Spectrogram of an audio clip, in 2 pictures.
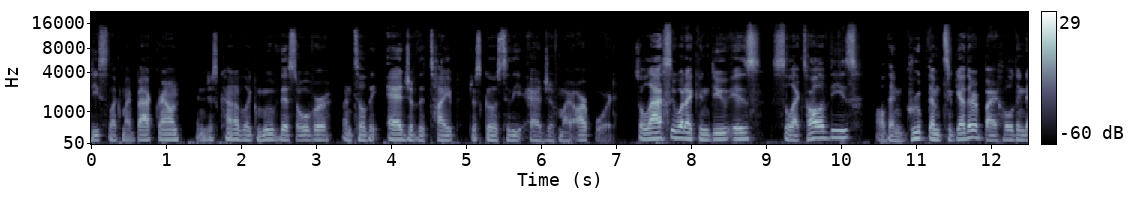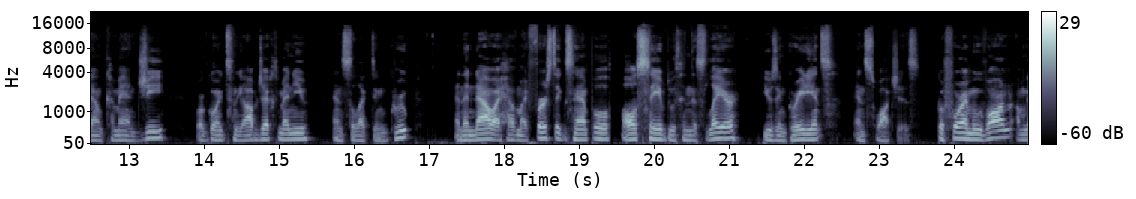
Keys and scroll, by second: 1.2 Left, 3.2 Up, 3.8 Right, 10.4 super+g.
